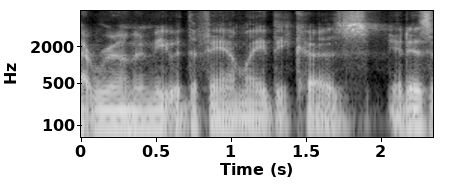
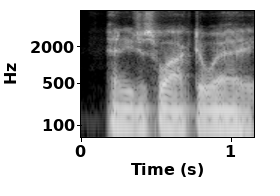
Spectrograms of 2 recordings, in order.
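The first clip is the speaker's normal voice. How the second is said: ordinary talk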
